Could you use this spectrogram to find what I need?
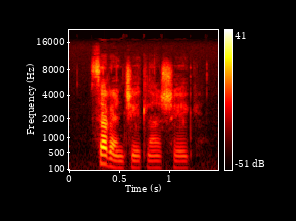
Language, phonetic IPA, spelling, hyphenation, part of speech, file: Hungarian, [ˈsɛrɛnt͡ʃeːtlɛnʃeːɡ], szerencsétlenség, sze‧ren‧csét‧len‧ség, noun, Hu-szerencsétlenség.ogg
- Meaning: 1. misfortune, bad luck 2. misfortune (undesirable event) 3. disaster, catastrophe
